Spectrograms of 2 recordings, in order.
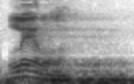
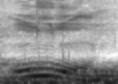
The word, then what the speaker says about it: lil: Kita baca lil itu kadang tidak sadar membacanya ke lel, ya, lel, bukan lel tapi lil.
